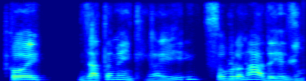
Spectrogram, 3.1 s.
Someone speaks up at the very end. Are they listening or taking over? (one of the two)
listening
